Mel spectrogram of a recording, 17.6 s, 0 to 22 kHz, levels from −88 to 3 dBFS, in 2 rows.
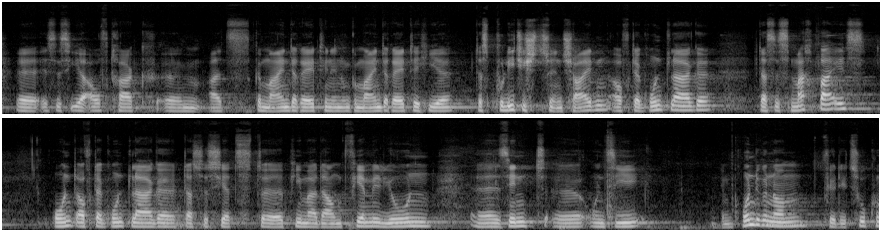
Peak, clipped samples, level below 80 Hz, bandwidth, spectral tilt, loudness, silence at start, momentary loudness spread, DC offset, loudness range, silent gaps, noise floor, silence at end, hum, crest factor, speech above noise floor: -4 dBFS; under 0.1%; -64 dBFS; 12 kHz; -6 dB/octave; -23 LUFS; 0 s; 10 LU; under 0.1%; 2 LU; none; -48 dBFS; 0 s; none; 18 dB; 26 dB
